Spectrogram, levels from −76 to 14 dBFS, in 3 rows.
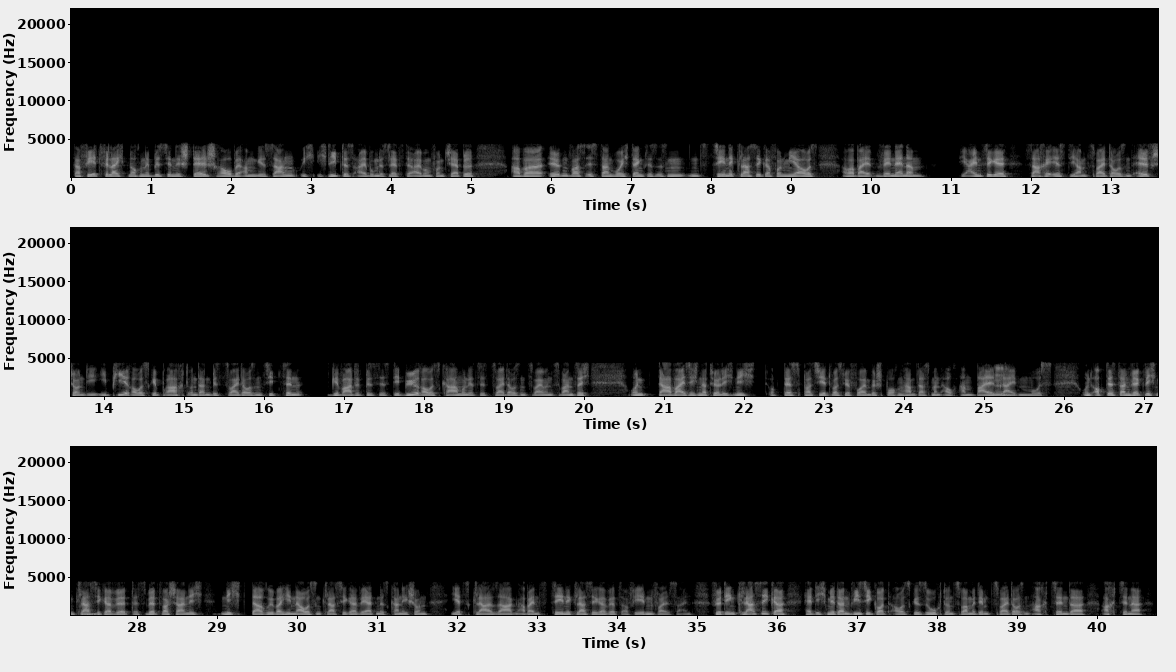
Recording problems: high frequencies cut off; severe; nothing above 4.5 kHz

